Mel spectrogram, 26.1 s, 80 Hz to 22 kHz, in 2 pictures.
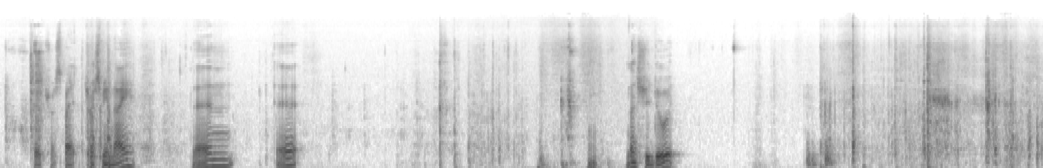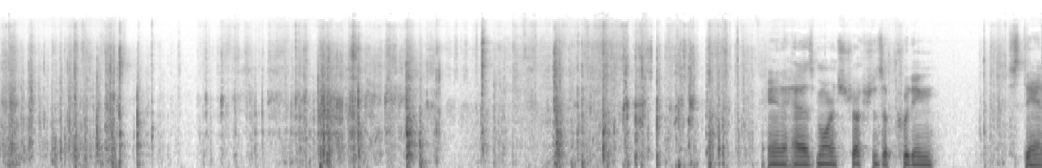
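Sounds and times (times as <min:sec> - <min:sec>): cardboard box rustling and crinkling: 0:05.7 - 0:06.7, 0:10.2 - 0:22.8.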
